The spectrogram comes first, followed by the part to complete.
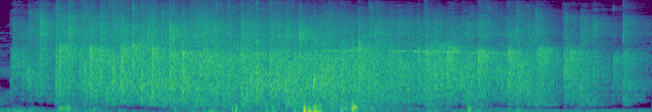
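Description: Audience applauding, a dense patter of many hands that begins at once and tapers off toward the end, with a low thump about three seconds in.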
